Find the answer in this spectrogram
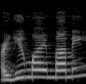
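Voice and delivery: tiny, little, very high doll-like voice. A small walking doll speaks for the first time, in a tiny doll-like voice. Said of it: "in a tiny doll like voice".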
